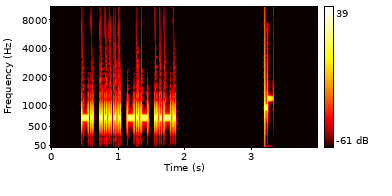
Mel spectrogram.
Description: Morse code, heard as a keyed tone, about 36 wpm, 700 Hz. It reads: N5KF
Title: USA Call Signs - 4 Characters - 3x Character Spacing - 35wpm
